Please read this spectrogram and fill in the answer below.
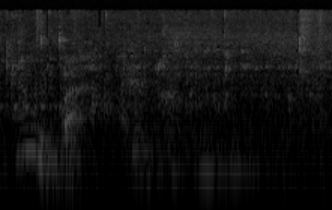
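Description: Faint trickle of a dark mixed fizzy drink being poured from a jug into a cup, under faint murmured voices.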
